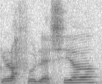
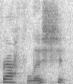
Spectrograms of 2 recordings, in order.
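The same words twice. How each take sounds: First: It is said with Japanese pronunciation. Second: It is said with an English-style pronunciation.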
